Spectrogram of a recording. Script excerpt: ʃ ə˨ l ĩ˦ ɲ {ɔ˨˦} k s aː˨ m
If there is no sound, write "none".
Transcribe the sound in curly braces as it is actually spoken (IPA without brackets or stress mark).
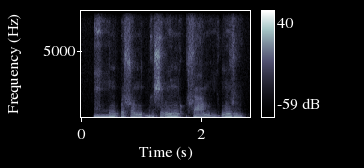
ɔ˧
